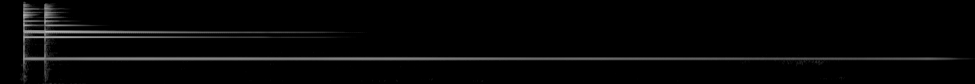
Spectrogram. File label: bell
